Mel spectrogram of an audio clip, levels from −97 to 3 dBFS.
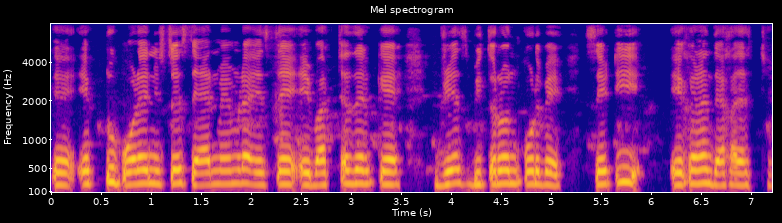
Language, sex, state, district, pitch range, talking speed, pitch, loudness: Bengali, male, West Bengal, Malda, 210-235 Hz, 135 wpm, 225 Hz, -13 LUFS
